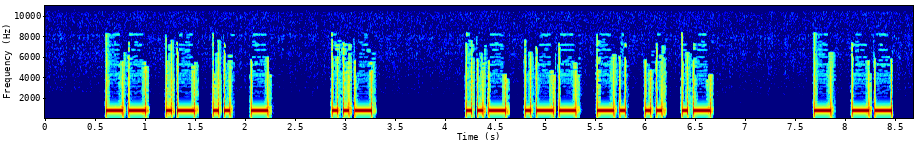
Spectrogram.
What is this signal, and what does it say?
Morse code, heard as a keyed tone, about 21 wpm, spaced as for 18 wpm, 800 Hz. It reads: MAITU UWNIA TM
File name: CW / DET / 1 3 1500C S B 20wpm 1754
